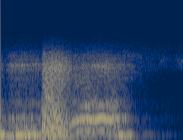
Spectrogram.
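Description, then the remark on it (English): A lion lets out a single loud roar lasting just over a second, rough and throaty, then cuts off into quiet. No one speaks. “If he stirs, the lion will kill him.”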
